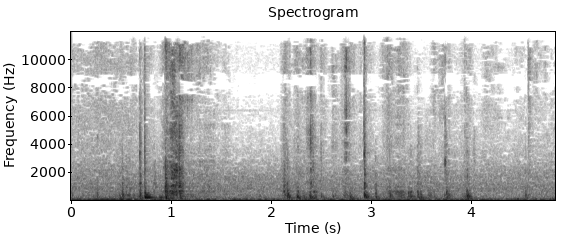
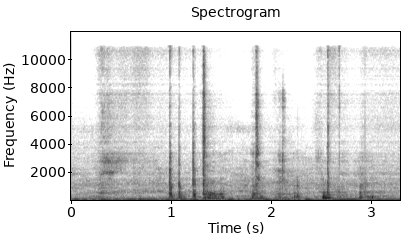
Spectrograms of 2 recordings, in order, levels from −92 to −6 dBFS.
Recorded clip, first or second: first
